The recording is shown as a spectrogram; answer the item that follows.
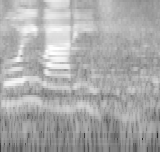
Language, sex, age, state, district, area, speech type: Sindhi, female, 30-45, Gujarat, Junagadh, rural, read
